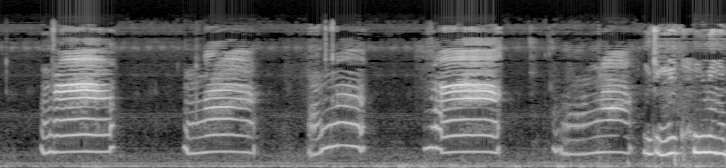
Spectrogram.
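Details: Pet cat in a funny cat compilation meowing five times in a row, each loud, even call lasting about a second, spaced roughly every one and a half seconds, ending with a rougher, wavering cry amid faint background noise.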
